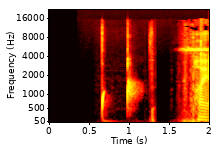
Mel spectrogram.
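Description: Three quick pop sound effects about a third of a second apart, each short and pitched, as an animated intro appears. A voice then begins, saying "Hi".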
